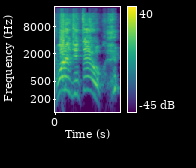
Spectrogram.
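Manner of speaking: high, slow accusing parent; retold parent. Parent blaming the kid, not the cops, accusing. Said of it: "It was like".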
